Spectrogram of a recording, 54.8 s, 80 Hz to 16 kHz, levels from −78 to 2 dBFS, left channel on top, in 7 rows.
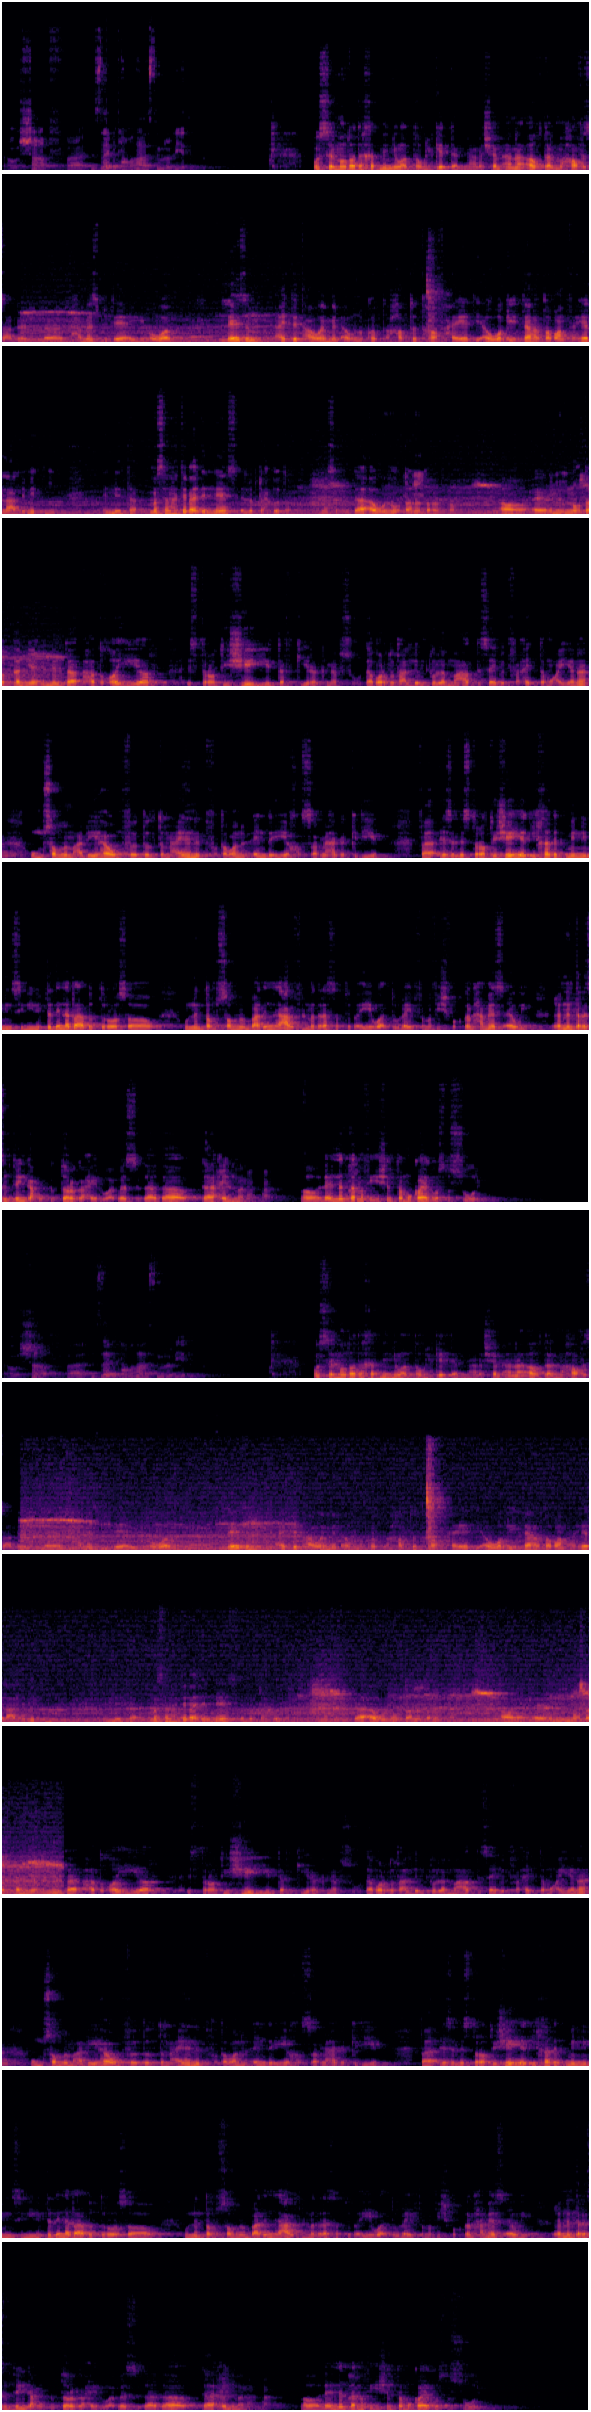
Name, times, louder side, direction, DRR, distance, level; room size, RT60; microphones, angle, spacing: voice 1, 0.0-2.4 20.7-21.3 22.3-22.6 22.9-23.2 35.0-35.1 46.6-46.8 49.8-50.5 51.6-51.7, left 2 dB, 65° left, 7 dB, 1.8 m, -48 dB
voice 2, 3.6-10.1 10.4-16.7 17.0-19.5 19.9-21.7 22.3-25.5 25.9-36.3 36.6-43.6 43.8-46.1 46.5-50.2 50.9-53.3, left 3 dB, 45° left, 9 dB, 0.5 m, -32 dB
sound 1, 8.0-24.3, right 5 dB, 70° right, 0.5 m, -40 dB
22.0 x 10.0 x 2.2 m, 1.2 s
head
